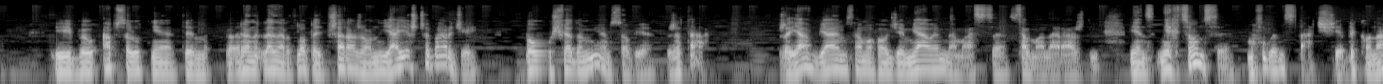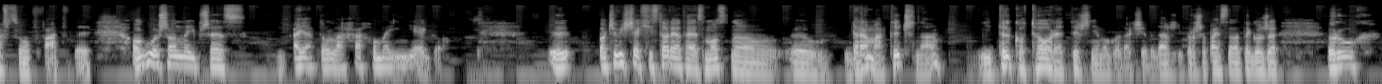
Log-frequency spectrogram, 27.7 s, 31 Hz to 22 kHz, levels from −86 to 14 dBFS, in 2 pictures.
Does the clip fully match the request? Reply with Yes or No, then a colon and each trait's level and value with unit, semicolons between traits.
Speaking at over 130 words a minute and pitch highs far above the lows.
No: average, 125 wpm; wide, 5.7 semitones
